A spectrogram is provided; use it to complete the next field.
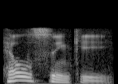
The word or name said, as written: Helsinki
